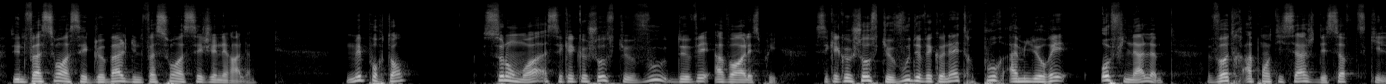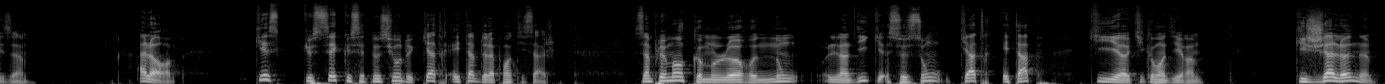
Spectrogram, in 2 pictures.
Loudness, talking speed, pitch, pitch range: -26 LUFS, 140 wpm, 130 Hz, 110-160 Hz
